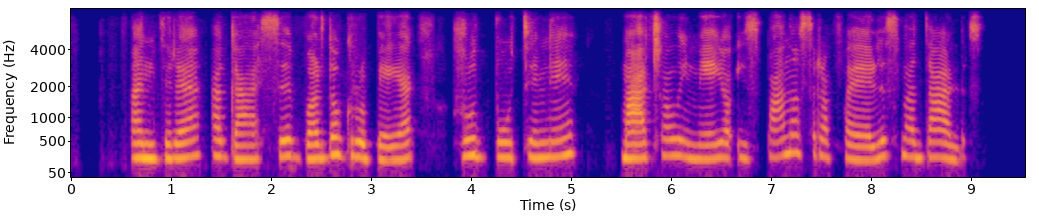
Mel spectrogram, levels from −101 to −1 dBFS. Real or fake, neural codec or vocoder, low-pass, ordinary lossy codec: real; none; 7.2 kHz; Opus, 16 kbps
